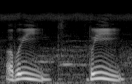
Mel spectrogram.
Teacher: ri-nya dibaca secara tarqiq karena ada ro berbaris di bawah atau kasroh. Jadi dibacanya tipis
